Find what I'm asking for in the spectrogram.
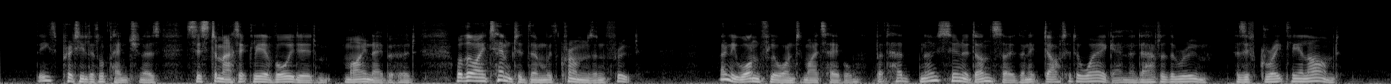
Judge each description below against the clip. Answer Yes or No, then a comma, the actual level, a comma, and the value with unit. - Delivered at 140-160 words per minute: No, average, 180 wpm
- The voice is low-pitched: Yes, low, 115 Hz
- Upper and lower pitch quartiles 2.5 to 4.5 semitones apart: No, average, 4.9 semitones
